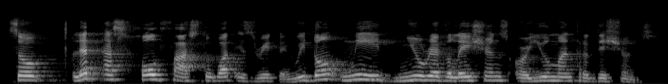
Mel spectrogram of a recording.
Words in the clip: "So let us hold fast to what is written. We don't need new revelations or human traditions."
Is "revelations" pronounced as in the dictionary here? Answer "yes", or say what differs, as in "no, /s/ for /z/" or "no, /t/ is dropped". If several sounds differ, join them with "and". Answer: no, /s/ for /z/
